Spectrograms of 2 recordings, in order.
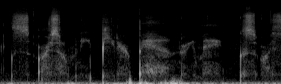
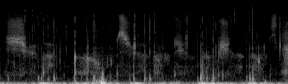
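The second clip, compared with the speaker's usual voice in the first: asmr trigger words. Acted.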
